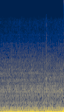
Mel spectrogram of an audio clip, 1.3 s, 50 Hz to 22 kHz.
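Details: 2001 Chevrolet C5 Corvette just bought, with a check engine light on but said to run well and be very quiet: a deep, even V8 burble at idle with no misses, knocks or ticks, sounding healthy.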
